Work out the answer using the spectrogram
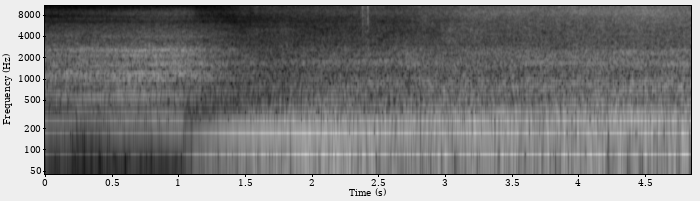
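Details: BMW 320i E36 with M50B20 inline-six, stock apart from a new intake filter, ex-automatic now manual: smooth idle climbing into a clean, even rev with a steady rising tone, no knocks or misses; healthy six.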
